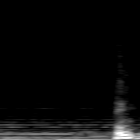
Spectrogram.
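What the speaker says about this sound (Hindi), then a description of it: "जाकर देखो कुत्ते भौंक क्यों रहे इतना" One dog gives a single short, sharp bark near the end, heard over a low steady hum.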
